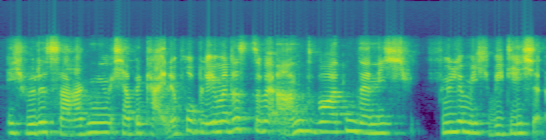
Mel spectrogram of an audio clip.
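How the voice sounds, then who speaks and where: A woman's voice: a little high, measured pace, darkish tone, dull audio. A young woman from Vienna, a pianist answering interview questions in a thoughtful, earnest way and often restarting phrases. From Vienna, Austria. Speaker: pianist and online piano teacher.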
